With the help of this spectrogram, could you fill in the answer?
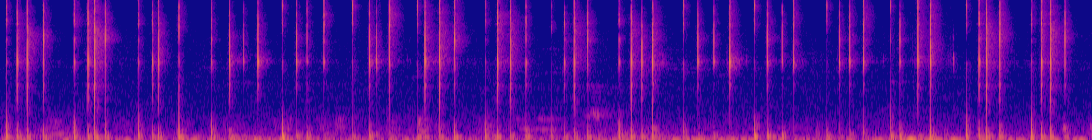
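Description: Long nails rapidly tap and scratch on the lid rim and sides of a small white plastic cosmetic jar with a screw lid, held in both hands. Dense, irregular bursts of sharp, bright clicks and light scratches, each dying away almost instantly with a faint low knock beneath, continue steadily throughout.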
